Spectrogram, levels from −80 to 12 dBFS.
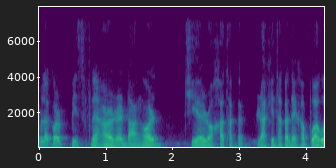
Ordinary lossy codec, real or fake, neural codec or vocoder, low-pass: none; fake; codec, 16 kHz in and 24 kHz out, 1 kbps, XY-Tokenizer; 7.2 kHz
